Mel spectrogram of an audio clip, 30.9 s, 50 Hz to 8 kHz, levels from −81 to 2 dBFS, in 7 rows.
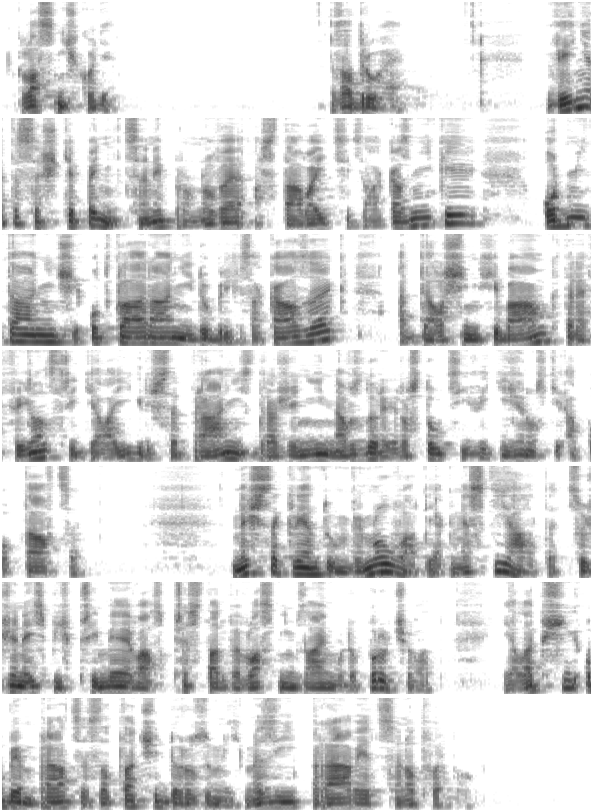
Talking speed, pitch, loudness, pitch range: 115 wpm, 100 Hz, -24 LUFS, 85-120 Hz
